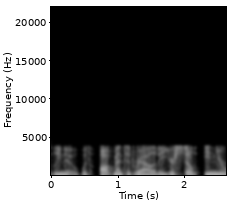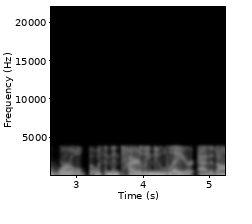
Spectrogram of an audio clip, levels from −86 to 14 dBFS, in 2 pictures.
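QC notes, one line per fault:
1.28–1.35 s and 4.36–4.39 s, packet loss on an ADPCM call: a hard 20 ms hole, roughly one packet, then slightly distorted speech while the 32 kbit/s G.726 decoder's predictor resyncs.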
